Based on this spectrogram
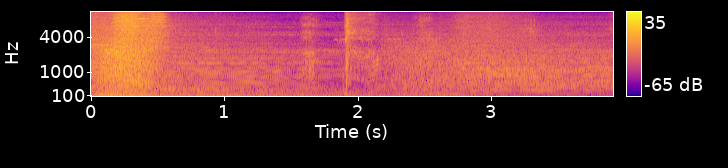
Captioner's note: coughing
